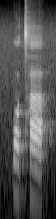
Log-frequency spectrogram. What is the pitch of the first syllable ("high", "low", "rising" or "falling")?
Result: high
